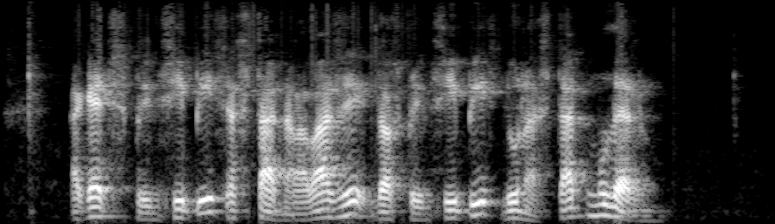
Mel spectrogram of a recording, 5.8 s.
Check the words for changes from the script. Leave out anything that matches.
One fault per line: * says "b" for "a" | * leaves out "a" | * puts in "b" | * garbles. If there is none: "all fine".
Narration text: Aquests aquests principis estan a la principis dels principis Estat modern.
* leaves out "aquests"
* says "base" for "principis"
* puts in "d'un"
